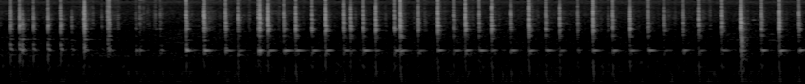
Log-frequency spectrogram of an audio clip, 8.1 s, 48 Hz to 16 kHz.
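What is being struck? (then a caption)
Aluminum drink can. Fingertips and nails tap around the side and rim of a pink Chupa Chups soda can, a hollow aluminum can with its pull-tab top showing. Dozens of quick, bright clicks come in a steady run, each with a short metallic ring near 480 Hz that dies away almost at once.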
